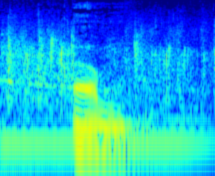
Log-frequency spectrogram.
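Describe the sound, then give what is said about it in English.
An audience claps together for the previous speaker in a dense, steady patter of many hands, with a brief voiced call rising over the applause partway through and a low constant hum underneath. “Let's give him a big hand clap.”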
